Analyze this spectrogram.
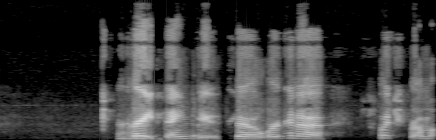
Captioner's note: voiceover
